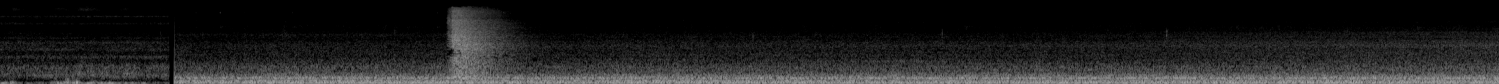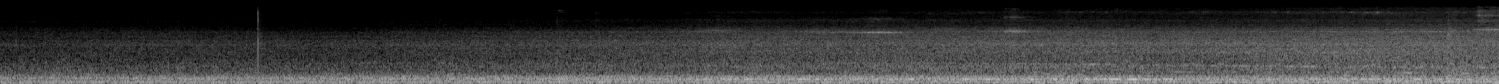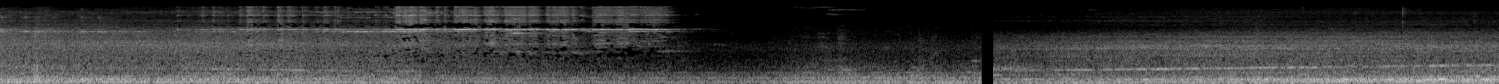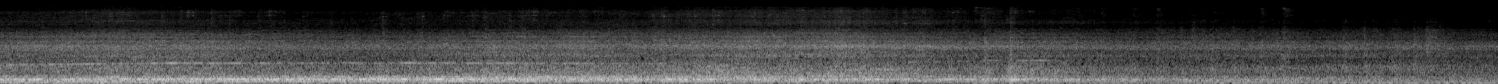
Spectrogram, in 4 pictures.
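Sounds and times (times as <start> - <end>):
train rail rumble: 0.0 - 59.9
high wheel squeals: 23.0 - 24.3, 25.0 - 26.0, 28.8 - 37.3.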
